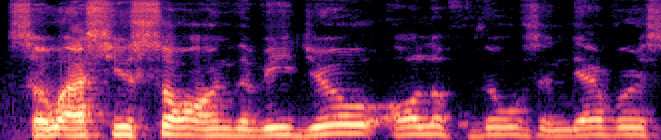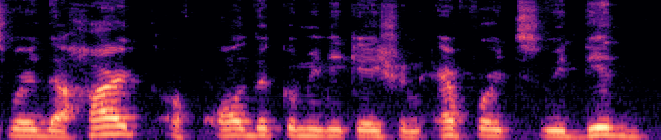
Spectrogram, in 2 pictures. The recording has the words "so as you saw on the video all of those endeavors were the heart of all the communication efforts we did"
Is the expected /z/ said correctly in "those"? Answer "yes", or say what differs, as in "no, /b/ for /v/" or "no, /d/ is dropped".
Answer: no, /s/ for /z/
